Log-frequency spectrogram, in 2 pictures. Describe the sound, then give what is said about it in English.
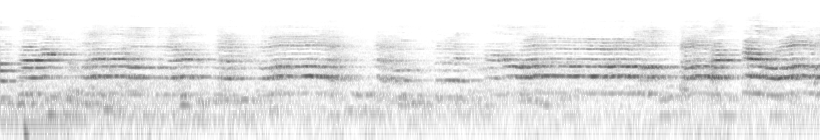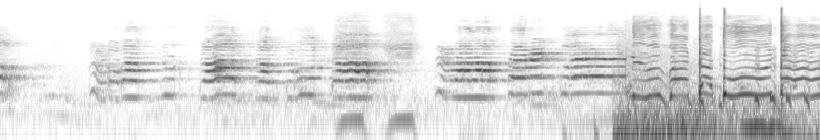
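A parrot sings a Spanish song in a wavering, tuneful melody of sustained, warbling notes with brief pauses between phrases, ending in a burst of harsh, noisy crackling. “Here's a parrot singing some classic tunes, excuse me.”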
